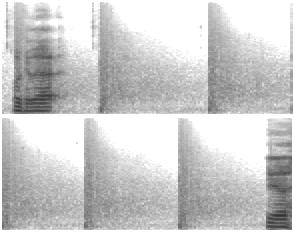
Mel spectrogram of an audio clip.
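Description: Gunshots fire one after another, each ringing out briefly.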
